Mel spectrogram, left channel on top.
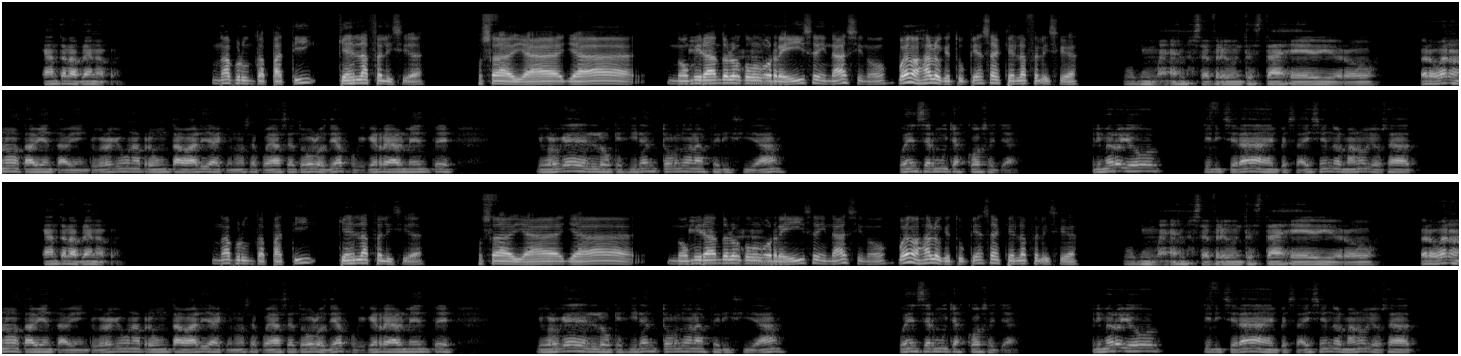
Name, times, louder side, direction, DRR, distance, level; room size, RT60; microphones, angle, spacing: voice 1, 0.4-1.2 4.8-4.9 6.8-7.1 7.5-7.8 11.2-13.8 14.2-19.3 19.9-22.4 23.5-24.7 25.5-26.2 26.6-28.7, left 1 dB, 10° left, 5.0 m, -32 dB
voice 2, 2.1-4.2 4.8-6.3 6.7-10.8, left 3 dB, 50° left, 1.6 m, -24 dB
head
